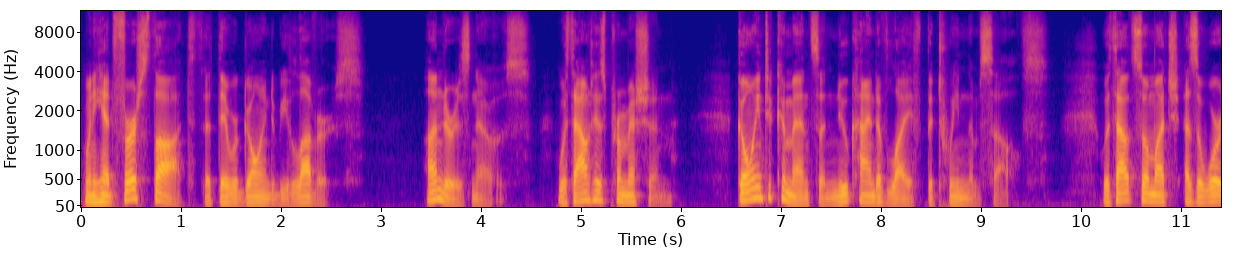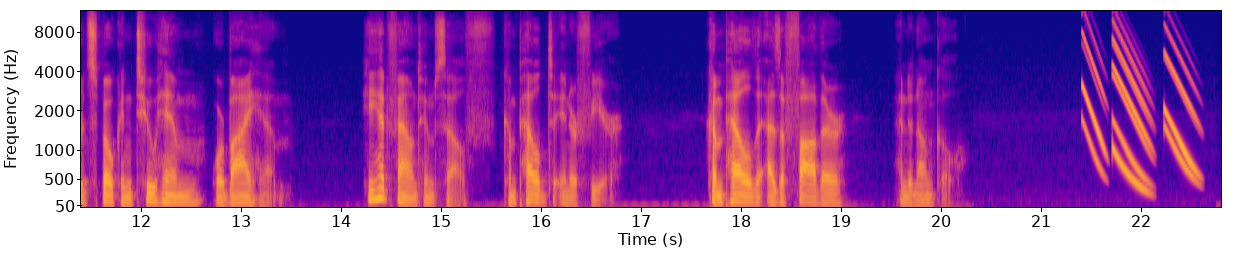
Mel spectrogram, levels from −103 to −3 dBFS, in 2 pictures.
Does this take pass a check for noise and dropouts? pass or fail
fail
